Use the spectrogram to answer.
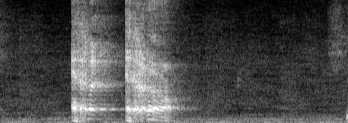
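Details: Infant with a cough and cold after eating ice cream, being given cough syrup: two quick, harsh cough bursts close together in a quiet room.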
